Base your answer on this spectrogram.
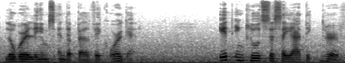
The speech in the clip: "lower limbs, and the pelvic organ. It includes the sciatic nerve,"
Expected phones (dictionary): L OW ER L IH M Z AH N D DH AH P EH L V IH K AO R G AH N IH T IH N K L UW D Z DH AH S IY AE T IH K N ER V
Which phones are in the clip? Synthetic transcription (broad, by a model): L OW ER L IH M S AH N D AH P EH L V IH K AO R G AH N IH T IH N K L UW D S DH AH S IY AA T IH K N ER V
